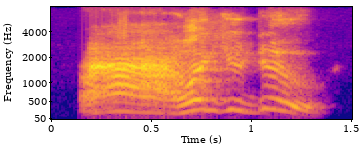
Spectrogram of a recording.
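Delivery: drawn-out growl. Retelling a take on set, the speaker repeats what they said to the cat: retelling a growl. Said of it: "I growled".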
